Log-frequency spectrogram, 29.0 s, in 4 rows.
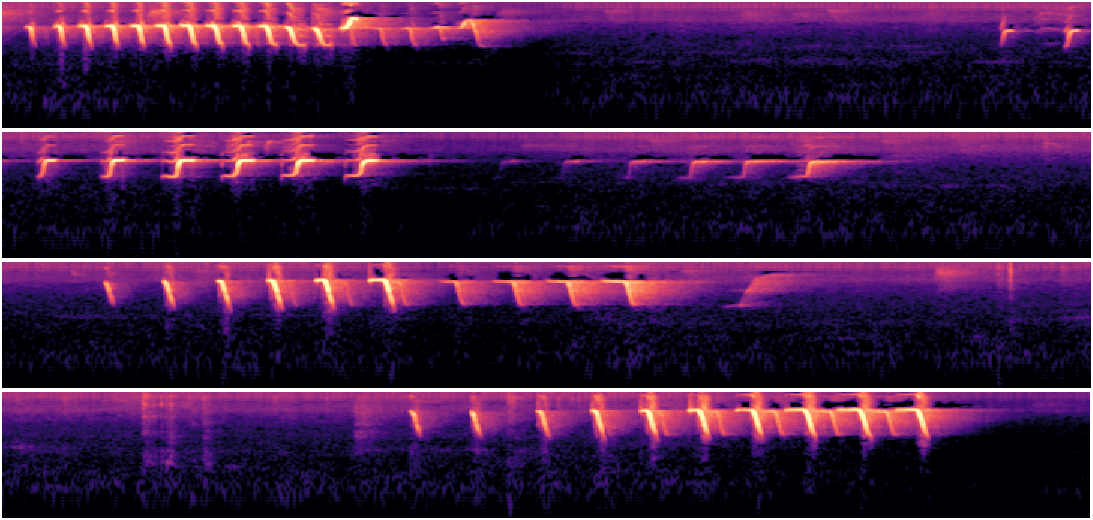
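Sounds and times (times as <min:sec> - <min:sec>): bird whistling clear notes: 0:11.4 - 0:13.1, 0:25.7 - 0:28.0.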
